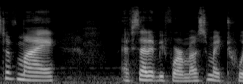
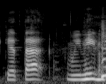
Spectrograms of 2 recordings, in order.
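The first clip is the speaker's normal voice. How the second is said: usual speaking voice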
